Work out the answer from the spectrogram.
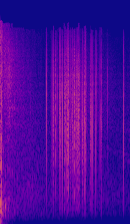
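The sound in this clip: Fireworks shells burst in the sky in a rapid series of many sharp, crackling pops. They are fairly faint, grow dense and overlapping, then thin out to a few scattered bursts.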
